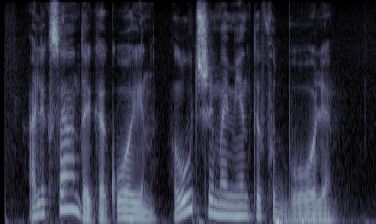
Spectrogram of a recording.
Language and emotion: Russian, neutral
